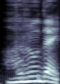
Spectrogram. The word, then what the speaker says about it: हृदय: तो कभी कभार लोग बोलते हैं हृदय, कभी कभार लोग बोलते हैं हृदय। तो भाई इसका सही उच्चारण क्या है? हृदय।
